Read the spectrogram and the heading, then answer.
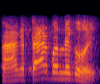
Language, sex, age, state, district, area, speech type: Maithili, male, 30-45, Bihar, Sitamarhi, urban, conversation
